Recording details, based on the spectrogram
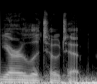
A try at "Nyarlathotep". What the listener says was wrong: There's an L in there you're not even pronouncing.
